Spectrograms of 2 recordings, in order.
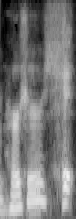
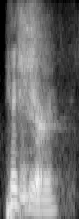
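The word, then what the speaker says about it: Hischier: The only other NHL news that I found for this week was Nico, I can never say his name, Hershers? – Hishier.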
